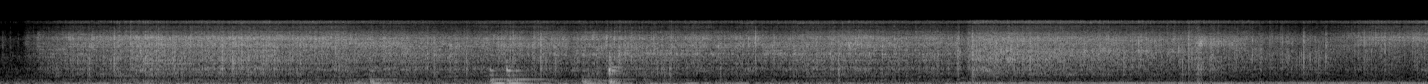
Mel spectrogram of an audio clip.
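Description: Chicken breast sizzling steadily on a hot ridged griddle pan, searing in grill marks; the sizzle starts about half a second in as the meat goes down. A few short knocks, tongs against the pan, come around five to six seconds in.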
